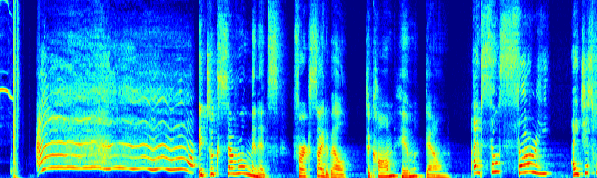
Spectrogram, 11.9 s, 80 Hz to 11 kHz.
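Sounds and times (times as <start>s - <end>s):
headlamp hitting the ceiling with a dull thump: 0.2s - 0.5s
person screaming in fright at a surprise party: 0.7s - 4.0s
speech: 4.0s - 11.9s.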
